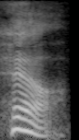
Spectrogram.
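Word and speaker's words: Haigha: happy his name is hell he pronounced it so as to rhyme with mayor I love my love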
